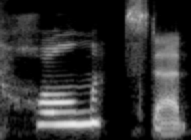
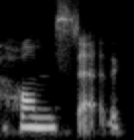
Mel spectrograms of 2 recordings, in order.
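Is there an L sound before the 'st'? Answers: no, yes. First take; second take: yes; no. First: An L sound is heard in the word. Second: No L sound is heard in the word. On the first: The speaker calls it right. "Don't forget the L. it's Homestead" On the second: The speaker calls it wrong. "not Homestead"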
